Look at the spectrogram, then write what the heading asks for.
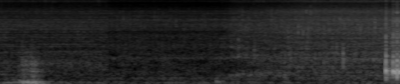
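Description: Chicken pieces sizzling softly in a pan as they cook in the water they release, quiet at first and louder and brighter from about three seconds in, once the glass lid is off. A sharp knock near the end.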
